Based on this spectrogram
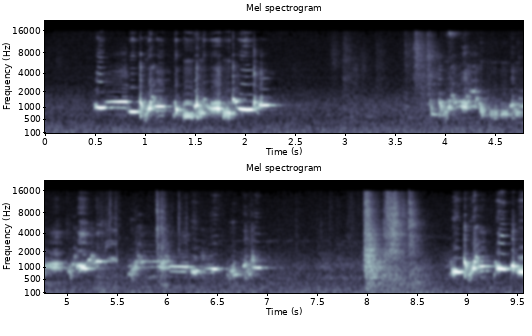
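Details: Sing-off between a rescued captive Australian magpie and a local wild magpie pair: three bouts of burbling, warbled carolling separated by quiet gaps, with a brief rustling noise near the end.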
